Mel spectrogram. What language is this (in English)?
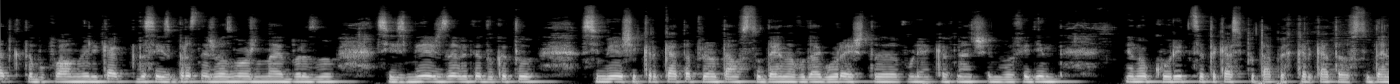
Bulgarian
